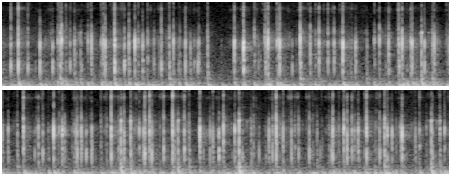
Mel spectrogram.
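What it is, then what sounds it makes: Mechanical keyboard with plastic keycaps. Fast fingertip typing on a compact, pink-cased mechanical keyboard with thick cream XDA plastic keycaps that sound solid. The keystrokes come in a steady, rapid stream of short, crisp clacks with a bright upper-mid tone and a light low thud underneath. Each one dies away almost instantly, with only a brief slight pause near the two-second mark.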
